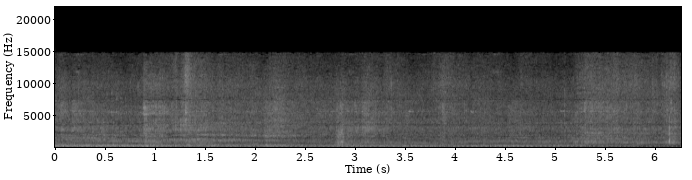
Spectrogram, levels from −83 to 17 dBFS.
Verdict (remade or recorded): recorded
